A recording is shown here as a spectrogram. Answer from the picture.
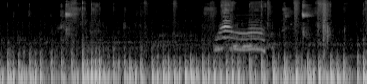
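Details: Cat playing with a stick gives one drawn-out, wavering meow midway through, above a steady low, rapidly pulsing rumble that runs throughout, with brief high squeaky notes near the start and end.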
